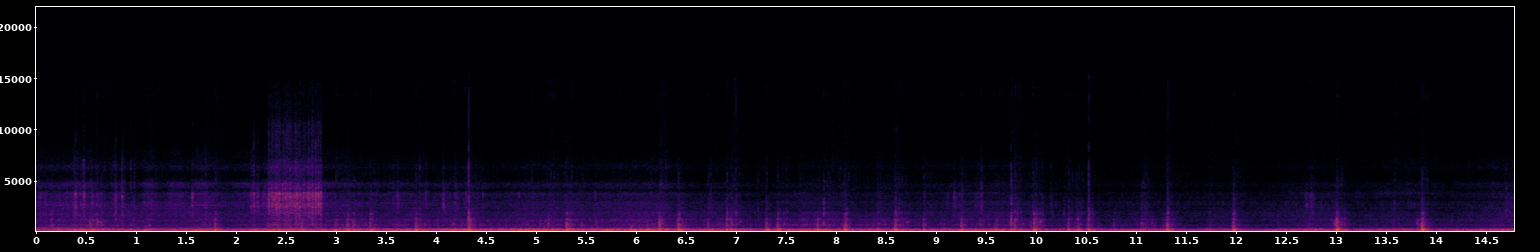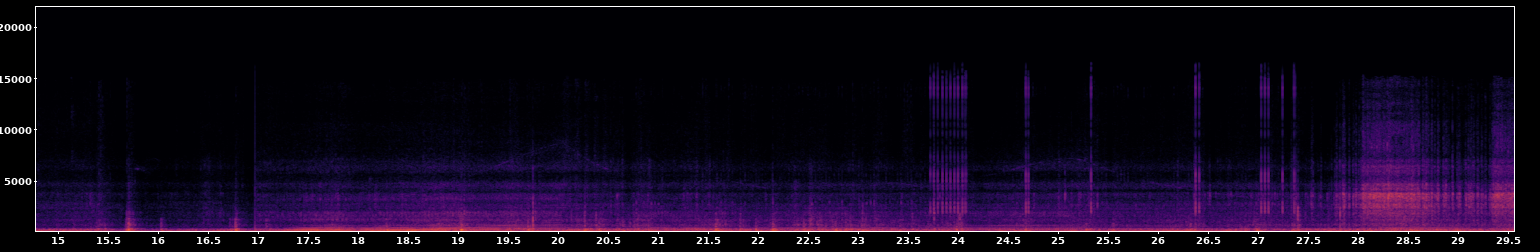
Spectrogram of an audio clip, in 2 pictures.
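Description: The turbocharged 2.2-litre four-cylinder of a 1987 Shelby GLHS, driven at speed on a race track under a heavy, steady low rumble. About two-thirds of the way through, the engine note climbs in pitch as the car accelerates.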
